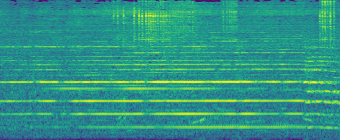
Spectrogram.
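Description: Carnatic music: a single long, steady held note in an alapana of raga Hindolam, bending in pitch near the end.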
